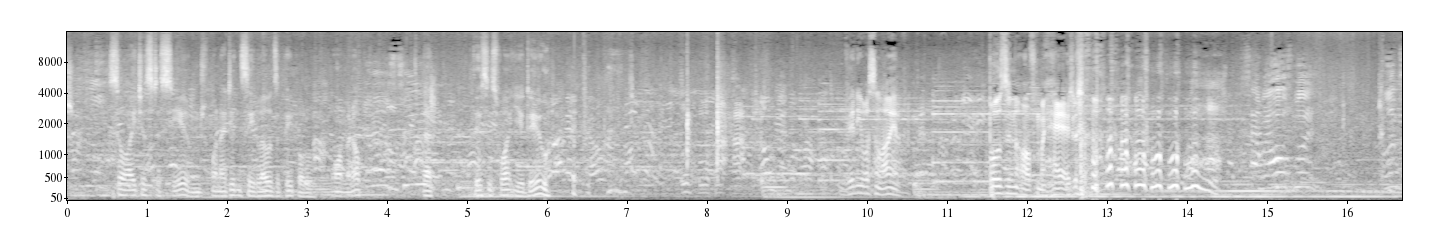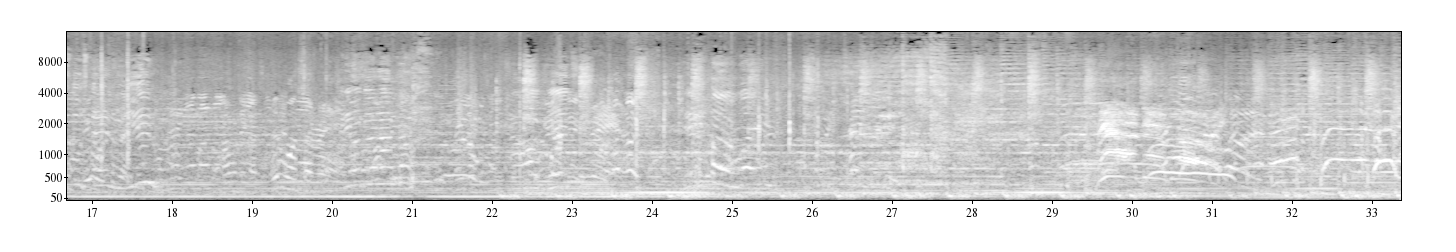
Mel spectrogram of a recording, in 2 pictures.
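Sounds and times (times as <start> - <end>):
noisy crowd at marathon start: 0.0 - 33.3
speech: 0.1 - 6.6, 9.8 - 14.9, 19.4 - 20.3
laughter: 6.0 - 9.0, 12.5 - 14.7.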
